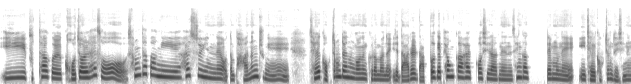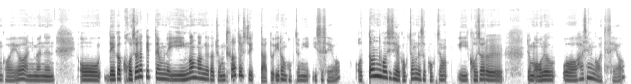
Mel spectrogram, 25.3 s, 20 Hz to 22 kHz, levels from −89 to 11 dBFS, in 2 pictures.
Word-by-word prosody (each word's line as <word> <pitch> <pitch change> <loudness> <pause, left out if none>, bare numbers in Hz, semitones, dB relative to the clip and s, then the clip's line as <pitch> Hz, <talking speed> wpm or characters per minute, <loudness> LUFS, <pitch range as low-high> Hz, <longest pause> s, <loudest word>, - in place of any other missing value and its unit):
이 245 +2 0
부탁을 230 -1 0
거절해서 245 - +2
상대방이 325 -7 +1
할 315 +6 -2
수 325 -1 -5
있는 235 -6 0
어떤 175 -3 -5
반응 240 +13 -1
중에 175 - -5 0.4
제일 245 +3 +3
걱정되는 265 - +1
거는 215 -1 0
그러면은 180 -2 -2
이제 165 - -4
나를 155 +9 0
나쁘게 255 - +1
평가할 260 -3 +1
것이라는 190 -5 -2
생각 255 +4 -1 0.3
때문에 200 -4 -2
이 185 - -3
제일 165 -2 -1
걱정되시는 165 0 -6
거예요? 150 +5 -2
아니면은 155 -3 0 0.5
어 170 -1 +4
'내가 185 +2 +5
거절했기 265 +10 +4
때문에 205 -4 +1
이 175 0 +1
인간관계가 210 -2 +3
좀 165 +1 -3
틀어질 170 +2 +1
수 - - -5
있다.' 130 -1 -4
또 - - -4
이런 175 +1 0
걱정이 155 0 -6
있으세요? 155 - -9 0.3
어떤 310 - +6
것이 260 -4 +4
제일 190 -5 +3
걱정돼서 185 +4 -3
걱정 170 +2 -6 0.2
이 160 -1 -4
거절을 165 0 +1 0.4
좀 165 - 0
어려워 160 0 +2
하시는 215 +4 -2
것 180 - -4
같으세요? 135 - -11
195 Hz, 305 characters per minute, -23 LUFS, 165-250 Hz, 0.5 s, 어떤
